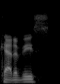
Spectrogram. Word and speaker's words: Katowice: I've had enough of those fucking Katowice fucking Starbucks. It's pronounced Katowice.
